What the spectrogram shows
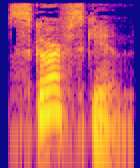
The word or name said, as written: scarfskin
